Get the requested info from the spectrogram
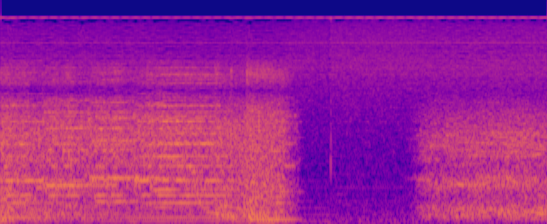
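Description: Television sports-broadcast music plays, then cuts off about two seconds in. After about a second of much lower sound, the ballpark crowd noise comes back.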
